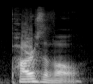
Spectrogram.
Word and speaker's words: Parzival: I know that saying his name wrong. It's bothering me. Sorry, he's based off of the knight Percival, but his name is Percival. Parzival.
